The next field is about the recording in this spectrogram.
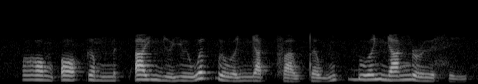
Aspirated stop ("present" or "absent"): absent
